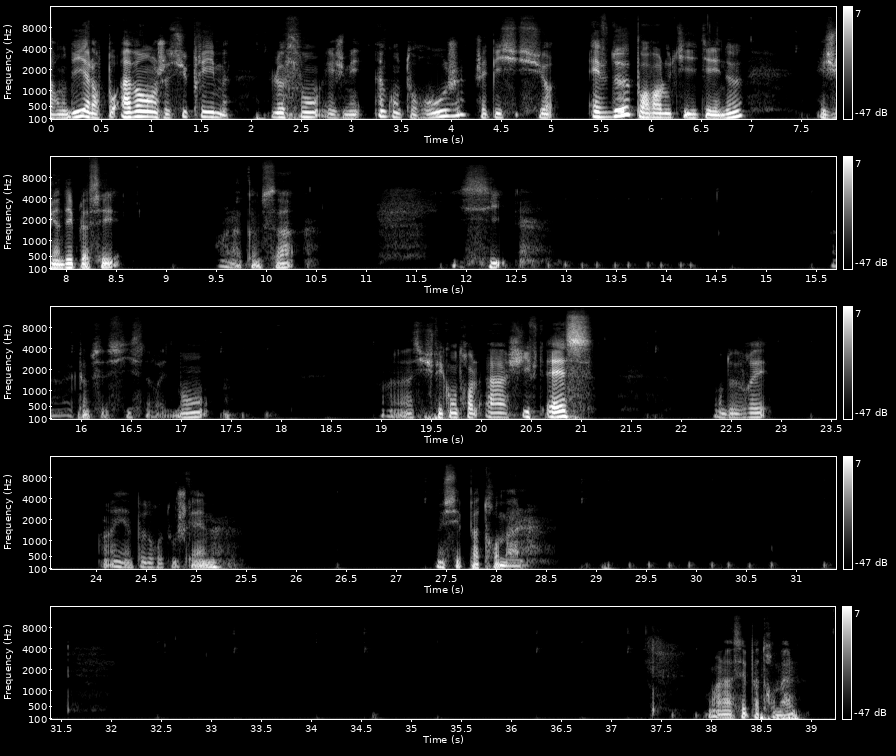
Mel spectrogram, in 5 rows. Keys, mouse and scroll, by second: 2.0 click, 3.2 middle click, 3.8 F2, 6.6 click, 7.6 middle click, 9.0 click, 11.7 click, 12.8 middle click, 13.1 middle click, 13.4 middle click, 13.8 middle click, 14.1 middle click, 15.4 click, 16.8 click, 17.5 middle click, 18.9 click, 19.5 ctrl+a, 20.7 shift+s, 21.6 click, 23.2-24.7 drag, 26.3 click, 28.1 click, 29.1 middle click, 29.5 middle click, 29.9 middle click, 30.3 middle click, 30.7 middle click, 32.4 click, 34.0 click, 35.2-36.2 drag, 36.6 click, 37.5 middle click.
